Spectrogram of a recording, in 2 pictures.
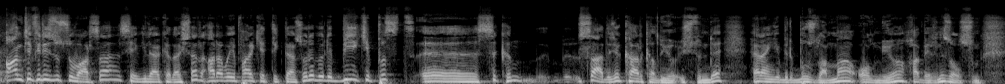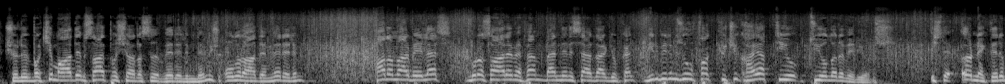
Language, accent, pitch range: Turkish, native, 125-195 Hz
